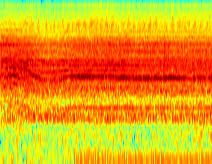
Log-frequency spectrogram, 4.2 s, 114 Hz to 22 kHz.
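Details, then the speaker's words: Ford Falcon XR6 turbo at idle: steady high constant-pitch whir; with pump nearly new refurbished, owner suspects worn idler pulley bearing, swapping idler to confirm. "So you can hear that whirring, and the pump is pretty much a brand new, I'm pretty sure it's a brand new refurbished item. So yeah, we're pretty sure it's this idler here."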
